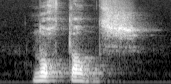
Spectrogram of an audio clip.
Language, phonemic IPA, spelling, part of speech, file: Dutch, /nɔxˈtɑns/, nochtans, adverb, Nl-nochtans.ogg
- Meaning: nevertheless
